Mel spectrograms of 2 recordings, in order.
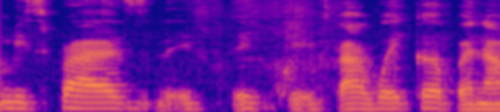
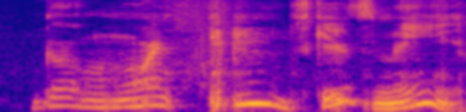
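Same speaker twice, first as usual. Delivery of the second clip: loud, high, hoarse, croaky frog voice; 6 semitones higher, 7 dB louder than usual. Speaker greeting listeners on a Wednesday morning, croaky frog voice. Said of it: "Come in with the frog voice".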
